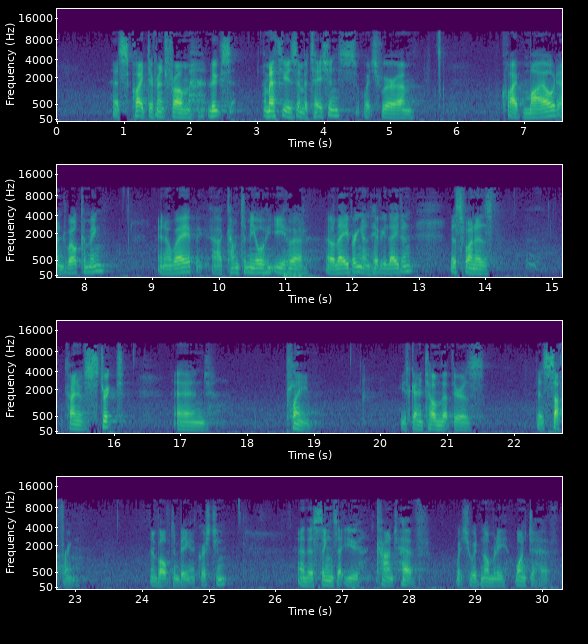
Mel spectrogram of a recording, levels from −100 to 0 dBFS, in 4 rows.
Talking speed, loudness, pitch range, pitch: 135 wpm, -32 LUFS, 105-135 Hz, 120 Hz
